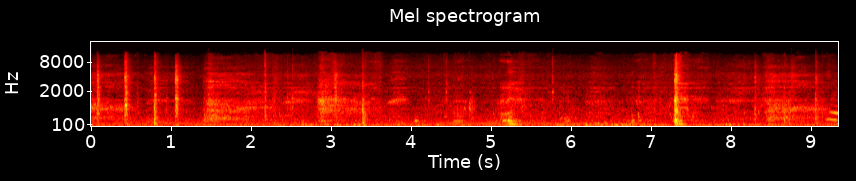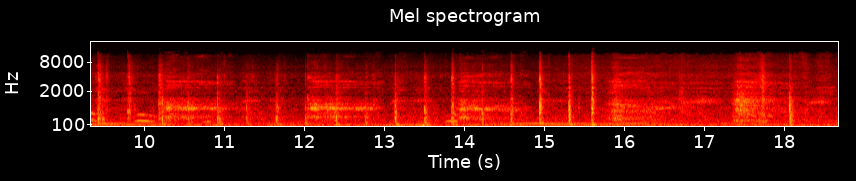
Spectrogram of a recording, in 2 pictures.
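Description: Metal push-up handles clack on concrete.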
